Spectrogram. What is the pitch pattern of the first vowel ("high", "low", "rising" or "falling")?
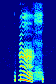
falling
